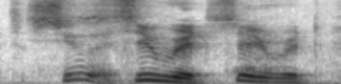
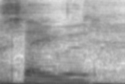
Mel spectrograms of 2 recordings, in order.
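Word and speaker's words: Saward: Seward, whose name I can never say right. – Seward. – I can never say his name right. – Seward.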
